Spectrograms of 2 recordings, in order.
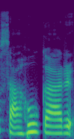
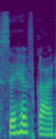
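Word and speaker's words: سہو کار: लोग इसको साहूकार के नाम से जो है वह लिखा गया है। जबकि यह सहफकार है।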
